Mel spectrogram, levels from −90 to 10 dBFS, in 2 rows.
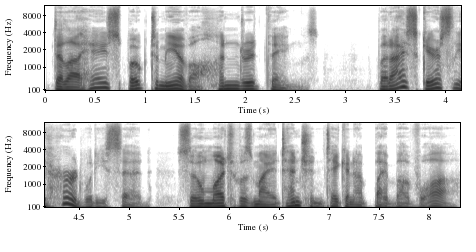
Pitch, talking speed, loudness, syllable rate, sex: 110 Hz, 190 wpm, -17 LUFS, 4.7 syllables/s, male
